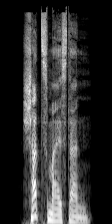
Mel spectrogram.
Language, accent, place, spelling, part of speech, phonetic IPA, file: German, Germany, Berlin, Schatzkisten, noun, [ˈʃat͡sˌkɪstn̩], De-Schatzkisten.ogg
- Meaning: plural of Schatzkiste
